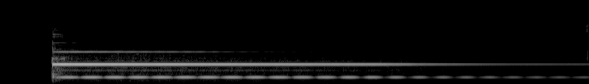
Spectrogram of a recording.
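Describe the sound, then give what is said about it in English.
A single bell strike rings out alone, its clear mid-pitched tone hanging on for several seconds with a gentle pulsing waver as it slowly fades. “Oh, don't you love how the bell is just a, for instance, you know, you can talk about it all you like, and then there's the bell.”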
